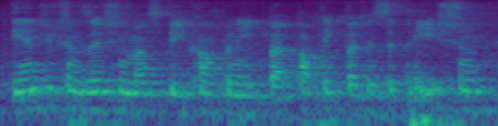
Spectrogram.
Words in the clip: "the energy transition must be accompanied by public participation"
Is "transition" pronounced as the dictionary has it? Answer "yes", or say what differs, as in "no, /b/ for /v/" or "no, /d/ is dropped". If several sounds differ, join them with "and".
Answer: yes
